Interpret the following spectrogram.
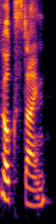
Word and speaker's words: Milstein: So welcome on stage S Milstein. Am I pronouncing your name correctly ma'am? Very close. Milkstein.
